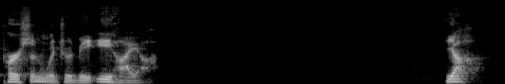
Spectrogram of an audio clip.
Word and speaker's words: Yah: Yah is the first syllable of Yahweh's name. You could make it Yah, but it's the Y in Hebrew is pronounced identically to the Y in English. It's where we get it, that pronunciation. So it's Yah, as in Hayah. And the ending, the concluding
